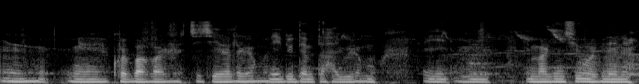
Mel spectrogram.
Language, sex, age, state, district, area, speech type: Manipuri, male, 18-30, Manipur, Chandel, rural, spontaneous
